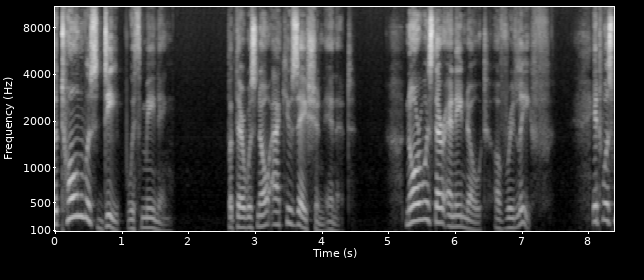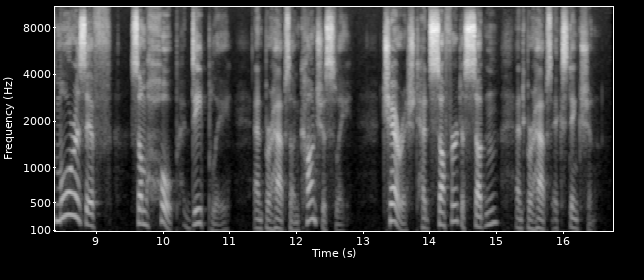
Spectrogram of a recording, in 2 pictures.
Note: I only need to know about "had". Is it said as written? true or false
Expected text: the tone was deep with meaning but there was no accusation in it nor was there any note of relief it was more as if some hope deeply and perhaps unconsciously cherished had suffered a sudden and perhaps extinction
true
